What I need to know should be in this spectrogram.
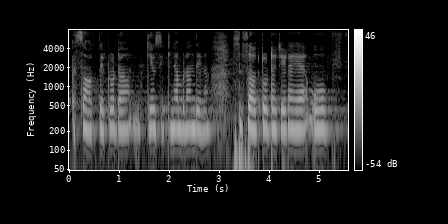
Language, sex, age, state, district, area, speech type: Dogri, female, 18-30, Jammu and Kashmir, Kathua, rural, spontaneous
